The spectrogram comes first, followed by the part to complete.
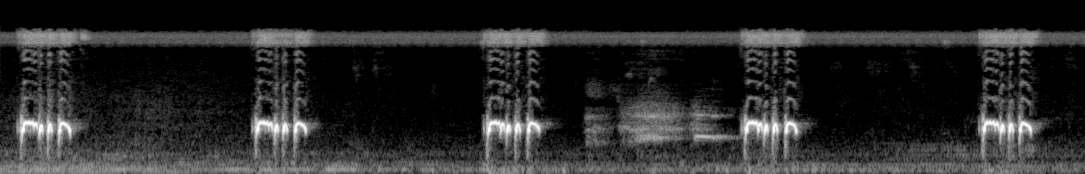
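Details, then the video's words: Local zebra dove singing in full ngayer style as a lure for other doves: five rhythmic phrases of fast, rolling coos, evenly repeated about every two and a half seconds, with a soft murmur midway. "Gacor Perkutut Lokal || Pancingan Full Ngayer Perangsang Nyaut Bunyi"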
